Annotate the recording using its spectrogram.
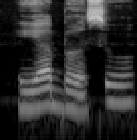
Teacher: با زبر یب، سا سین پہ سو، یب سو، یب سو، سین پہ سختی ہوگی، با پہ کلکلا ہوگا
